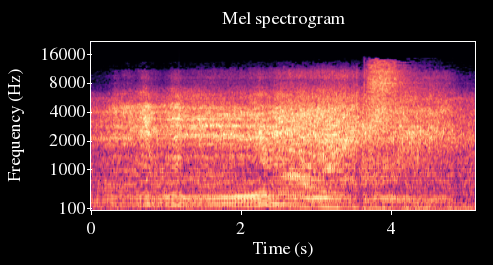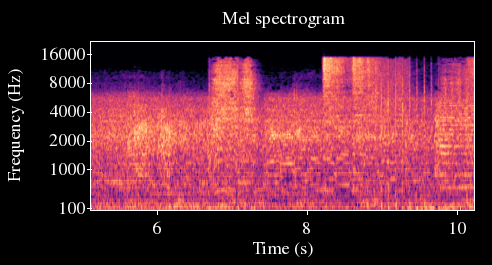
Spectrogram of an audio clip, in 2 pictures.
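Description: Motocross dirt bike engines revving hard on the track, the pitch climbing and dropping several times in the first three seconds or so. Rock music runs under them and takes over for the rest.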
